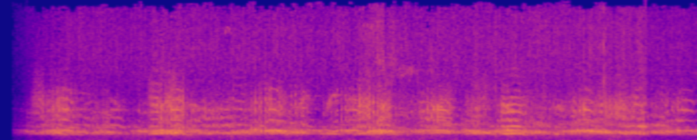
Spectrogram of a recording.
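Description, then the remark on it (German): A large flock of common cranes on their migration south calls continuously overhead, a dense chorus of loud, rolling trumpeting notes overlapping throughout with no pauses and no speech. “Es sind Kraniche auf ihrem Zug in den Süden.”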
